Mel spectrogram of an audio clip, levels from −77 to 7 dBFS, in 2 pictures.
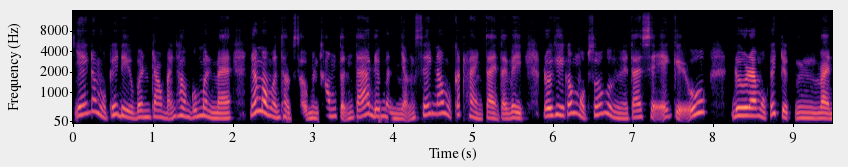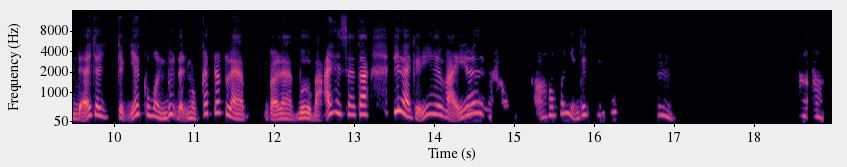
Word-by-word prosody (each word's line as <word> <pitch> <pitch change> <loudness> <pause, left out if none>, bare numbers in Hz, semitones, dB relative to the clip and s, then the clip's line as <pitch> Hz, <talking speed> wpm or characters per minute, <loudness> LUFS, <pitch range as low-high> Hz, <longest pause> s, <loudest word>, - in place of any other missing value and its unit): giác 285 +5 +1
nó 390 +1 -2
một 290 - -1
cái 280 +2 0
điều 235 -9 +1
bên 210 +3 0
trong 215 -4 -1
bản 225 - -3
thân 245 -4 -1
của 215 - -2
mình 240 -8 0
mà. 170 +1 +3 0.2
Nếu 345 +6 +4
mà 355 - +8
mình 215 -7 0
thật 220 0 -2
sự - - -5
mình 175 0 -2
không 245 -1 -3
tỉnh 180 -5 -3
táo 255 +9 +2
để 235 -4 +1
mình 195 -9 -4
nhận 165 +3 -3
xét 280 +8 -1
nó 320 +1 +1
một 305 - -2
cách 295 - -4
hoàn 225 -10 -2
toàn, 175 -1 +1
tại 160 +2 -1
vì 180 0 +1 0.2
đôi 250 +1 +5
khi 280 -1 +1
có 310 - +2
một 335 -2 -2
số 280 +2 0
người 310 -5 -1
người 170 -3 -3
ta 205 +5 +1
sẽ, 220 - -1
kiểu, 450 +1 -1 0.5
đưa 260 +1 +7
ra 250 -1 +10
một 215 -6 -2
cái 305 - -1
trực, 180 - -1
ừm 175 -1 -2
và 175 -1 +5
để 160 +10 +2
cho 280 - +3 0.2
trực - - -2
giác 295 +2 0
của 280 - -4
mình 205 -9 -1
quyết 300 - -2
định 175 - -2
một 170 -2 -6
cách 320 - 0
rất 350 -1 -1
là, 240 - +3 0.3
gọi 140 - +2
là, 160 -3 0
bừa 175 0 +1
bãi - - +2
hay 345 - -1
sao 295 -1 -3
ta? 295 +1 +6 0.3
Ý 395 - +3
là, 240 - +5
kiểu, - - -2
cứ 295 - -3
như 290 -3 -1
vậy 195 - 0
á, 275 - 0
là 340 -1 -3 0.2
họ - - -13 0.5
họ - - -8
hông 270 0 -5
có 325 - -6
những 330 -5 -5
cái 275 +1 -4
kiến 290 +1 -17
thức. 375 - -9 0.5
Ừm. 260 -8 -8 1.6
Ờ, 250 -1 -8
ờ. 225 - -9
250 Hz, 275 wpm, -23 LUFS, 180-295 Hz, 1.6 s, ra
